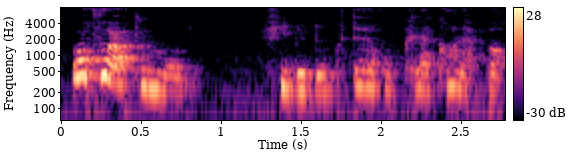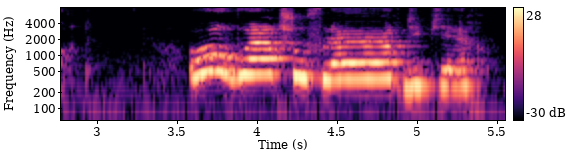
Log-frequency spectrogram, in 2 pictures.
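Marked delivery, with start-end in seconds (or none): 3.6-4.9 cheeky. Acted. Cheeky goodbye.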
